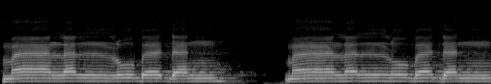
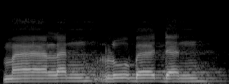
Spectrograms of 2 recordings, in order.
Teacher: Apabila tanwin bertemu dengan lam maka tanwin dilebur ke huruf lam tanpa ditahan dan tanpa disertai dengan guna. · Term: idgham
